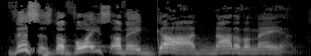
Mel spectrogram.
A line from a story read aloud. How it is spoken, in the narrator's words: they shouted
